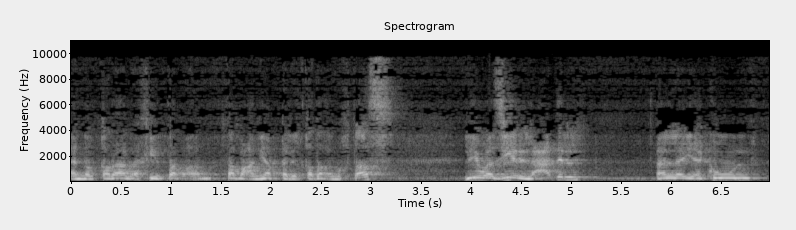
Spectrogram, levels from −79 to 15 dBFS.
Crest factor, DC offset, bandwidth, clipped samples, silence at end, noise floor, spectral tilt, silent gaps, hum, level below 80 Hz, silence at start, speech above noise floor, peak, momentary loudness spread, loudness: 14 dB; under 0.1%; 10 kHz; under 0.1%; 0 s; -34 dBFS; -4 dB/octave; none; none; -56 dBFS; 0 s; 21 dB; 0 dBFS; 20 LU; -14 LUFS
